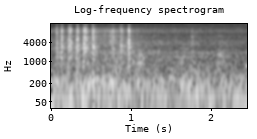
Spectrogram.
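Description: Rapid light ticking from a spinning toy plastic pinwheel windmill, thinning out and stopping about a second in, then faint room noise.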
